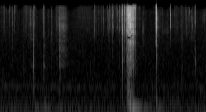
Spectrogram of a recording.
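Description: A small, solid, porous lump of cured polyurethane spray foam is pinched, crushed and torn with fingertips and long nails. Faint, scattered crackles lead into a loud, bright tearing crunch, then a second sharp snap. The sound is almost entirely high and crisp, with little low end and very short decay.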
